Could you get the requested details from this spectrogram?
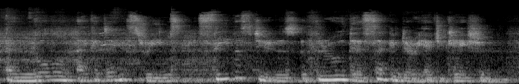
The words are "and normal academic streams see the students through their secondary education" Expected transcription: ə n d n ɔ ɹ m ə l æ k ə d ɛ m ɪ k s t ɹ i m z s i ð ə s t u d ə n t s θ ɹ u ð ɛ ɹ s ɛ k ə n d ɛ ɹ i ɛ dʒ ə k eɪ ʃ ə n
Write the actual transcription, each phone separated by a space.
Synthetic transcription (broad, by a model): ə n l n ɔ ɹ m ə l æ k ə d ɛ m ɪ k s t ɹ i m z s i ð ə s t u d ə n t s θ ɹ u ð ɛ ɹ s ɛ k ə n d ɛ ɹ i ɛ dʒ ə k eɪ ʃ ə n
